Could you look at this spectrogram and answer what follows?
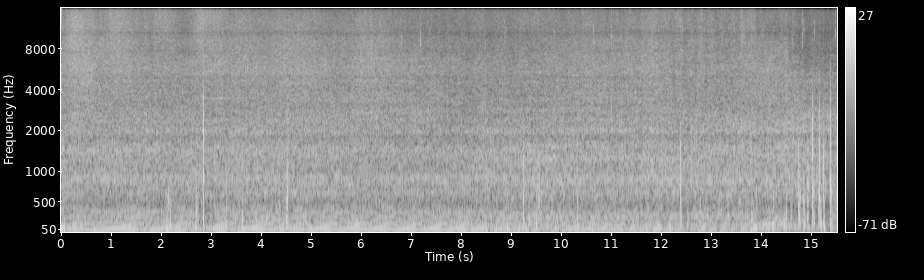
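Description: Vehicle engine running steadily at road speed, with tyre and wind noise. Near the end, gusty wind buffets the microphone.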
